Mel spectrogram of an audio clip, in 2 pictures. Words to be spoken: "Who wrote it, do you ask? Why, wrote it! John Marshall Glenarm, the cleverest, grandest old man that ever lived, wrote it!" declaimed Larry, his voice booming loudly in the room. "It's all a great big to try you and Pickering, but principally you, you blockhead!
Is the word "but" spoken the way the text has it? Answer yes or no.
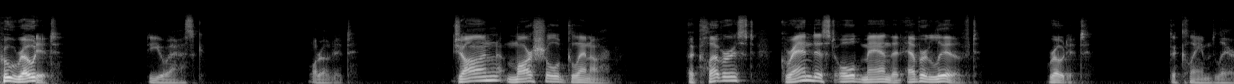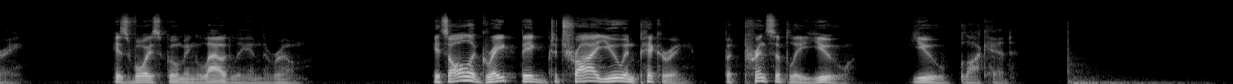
yes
